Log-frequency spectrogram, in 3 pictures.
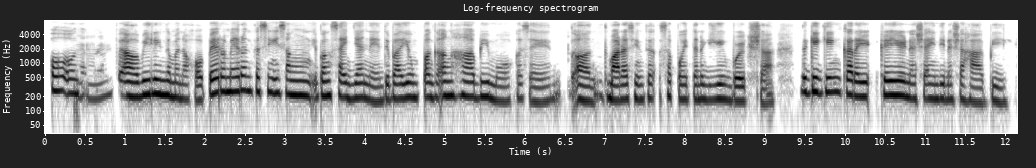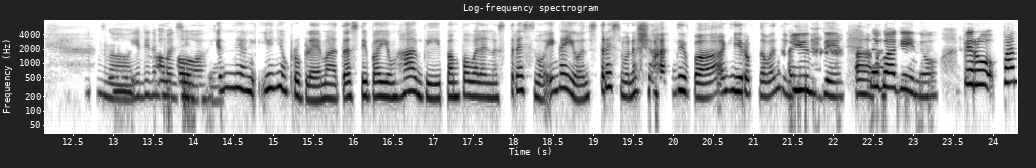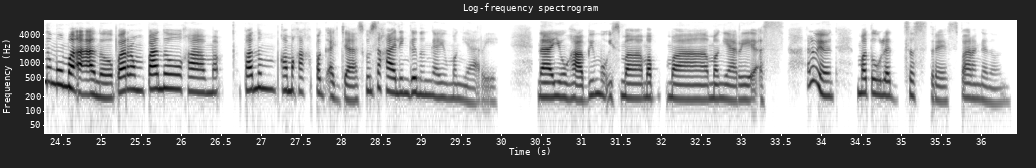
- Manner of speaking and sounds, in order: distorted speech; "dumarating" said as "dumarasing"; laughing while speaking: "siya"; static; laughing while speaking: "Ayun din, sabagay 'no"
- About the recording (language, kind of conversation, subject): Filipino, podcast, Ano ang paborito mong libangan, at bakit mo ito gustong-gusto?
